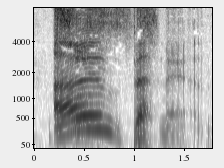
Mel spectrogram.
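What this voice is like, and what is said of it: Imitates another person's voice. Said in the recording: “my John Lovitz impression”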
